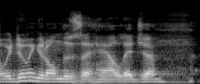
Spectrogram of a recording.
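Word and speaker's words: Xahau: Now, we're doing it on the Zahao ledger. I understand it's a hard word to pronounce when you look at it. Zahao, it's a thing that names have got X's in this space.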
